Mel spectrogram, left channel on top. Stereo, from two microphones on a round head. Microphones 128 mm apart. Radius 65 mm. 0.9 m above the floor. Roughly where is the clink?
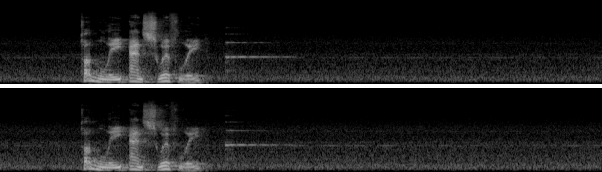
I don't hear a clink.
